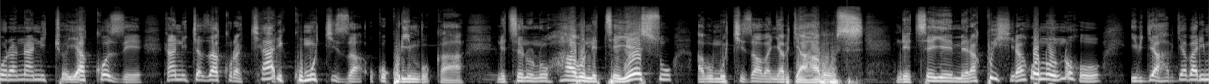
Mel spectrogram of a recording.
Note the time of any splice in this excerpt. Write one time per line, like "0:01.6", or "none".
none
